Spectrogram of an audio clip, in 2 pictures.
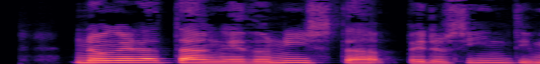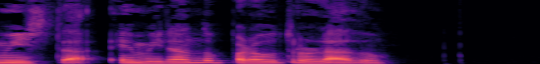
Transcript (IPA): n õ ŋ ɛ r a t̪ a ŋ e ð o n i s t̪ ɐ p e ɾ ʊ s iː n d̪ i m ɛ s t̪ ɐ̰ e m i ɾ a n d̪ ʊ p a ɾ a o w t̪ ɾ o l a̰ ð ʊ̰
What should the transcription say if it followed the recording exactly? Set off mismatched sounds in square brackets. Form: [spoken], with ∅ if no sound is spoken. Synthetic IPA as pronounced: n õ ŋ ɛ [ɾ] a t̪ a ŋ e ð o n i s t̪ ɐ p e ɾ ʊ s iː n [t̪] i m [i] s t̪ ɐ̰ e m i ɾ a n d̪ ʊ p a ɾ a o w t̪ ɾ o l a̰ ð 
